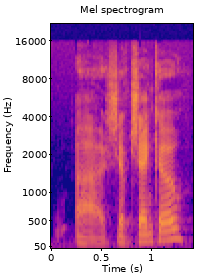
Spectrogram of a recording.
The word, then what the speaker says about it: Shevchenko: And Shevchenko, is that how you say her name?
